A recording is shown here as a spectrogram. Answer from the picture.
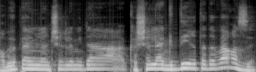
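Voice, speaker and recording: On a very clean recording with a silent background, a man speaks at a fairly quick pace in a dark, mellow tone with ordinary pitch variation. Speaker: learning and development manager. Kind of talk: interview.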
